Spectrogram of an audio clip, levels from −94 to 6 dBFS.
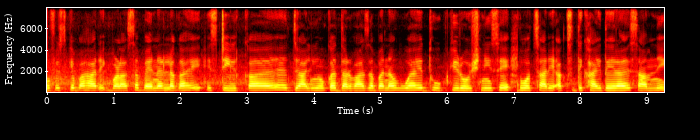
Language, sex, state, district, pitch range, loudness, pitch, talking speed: Hindi, female, Jharkhand, Jamtara, 200-220 Hz, -16 LUFS, 210 Hz, 195 wpm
